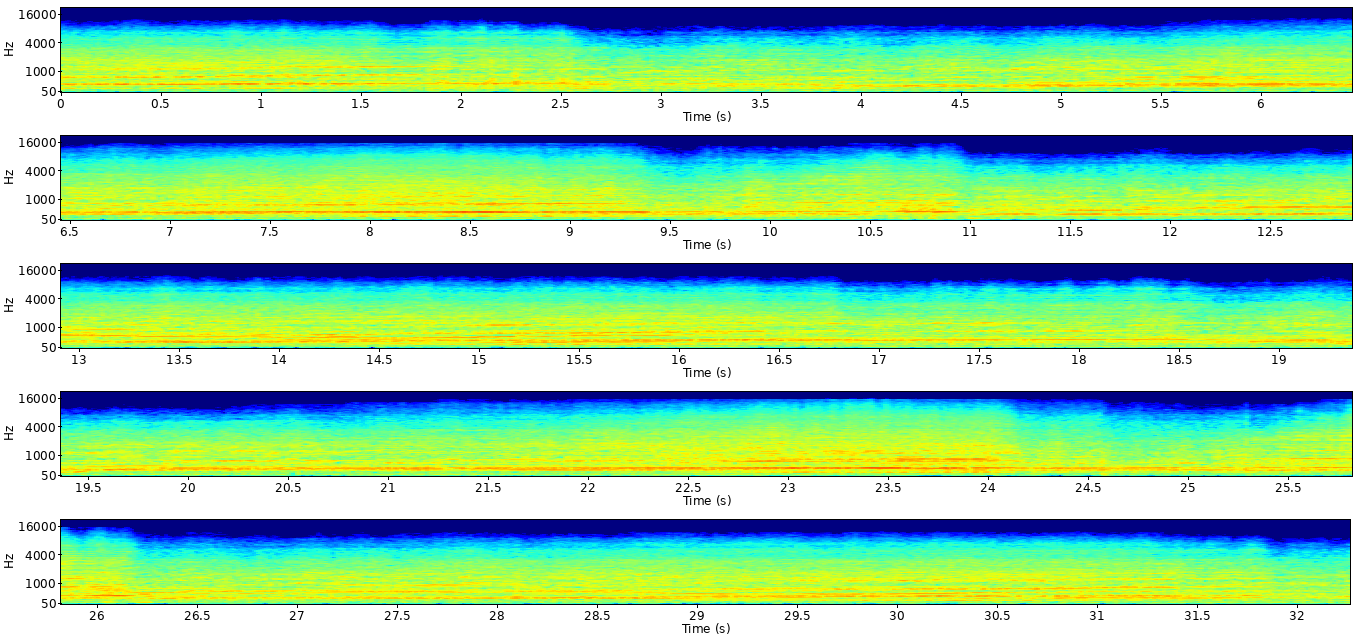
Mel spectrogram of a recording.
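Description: Several Mod Lite dirt-track race cars running together on an oval, their engines revving up and easing off in turn so the pitch keeps rising and falling. It gets louder twice, as the pack passes close, about eight seconds in and again near twenty-three seconds.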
